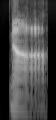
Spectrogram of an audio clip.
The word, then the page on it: knar: British English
